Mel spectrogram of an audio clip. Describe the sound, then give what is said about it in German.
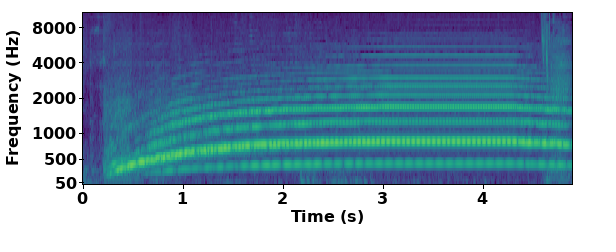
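A loud civil defense siren winds up from a low pitch and holds a steady, sustained wail, continuing without pause for several seconds before cutting off near the end. “Die Sirenen sollen morgen ab 11 Uhr in ganz Deutschland heulen. Ein bundesweiter Probealarm zum ersten Mal seit der Wiedervereinigung.”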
